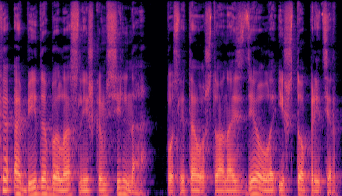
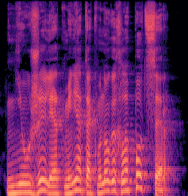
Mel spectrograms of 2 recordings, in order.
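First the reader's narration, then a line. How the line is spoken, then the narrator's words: Bitter exclamation. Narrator (Russian): воскликнула она с горечью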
